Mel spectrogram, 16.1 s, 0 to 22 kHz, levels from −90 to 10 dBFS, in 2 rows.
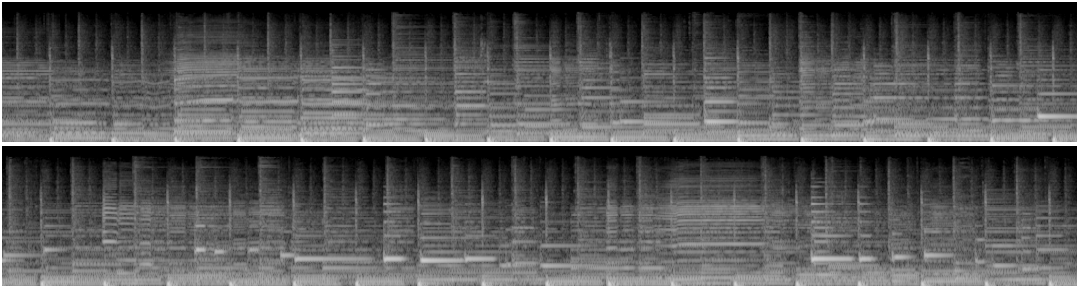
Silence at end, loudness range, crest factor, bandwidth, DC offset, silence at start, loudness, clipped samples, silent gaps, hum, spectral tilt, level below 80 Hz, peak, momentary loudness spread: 0 s; 2 LU; 18 dB; 15 kHz; under 0.1%; 0 s; -22 LUFS; under 0.1%; none; none; -6 dB/octave; -26 dBFS; -2 dBFS; 5 LU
